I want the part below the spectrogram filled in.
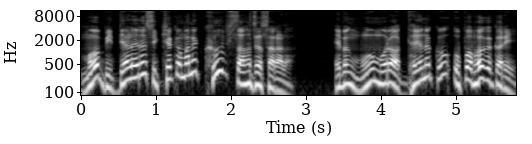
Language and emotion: Odia, happy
